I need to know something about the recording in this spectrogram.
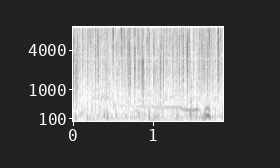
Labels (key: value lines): label: biophony, cascading saw
recorder: SoundTrap 600 or HydroMoth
